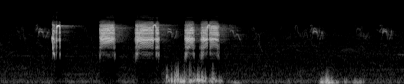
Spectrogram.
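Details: Black francolin giving its harsh, grating call: a short scratchy note followed by four loud rasping bursts within about a second and a half, with low rumbling noise underneath and faint chirps from other birds afterward.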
